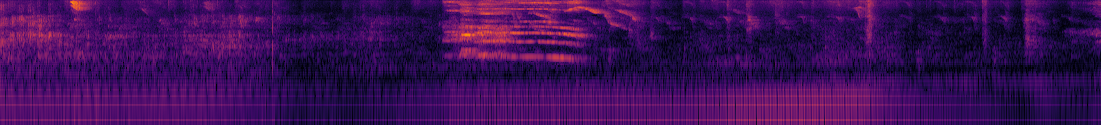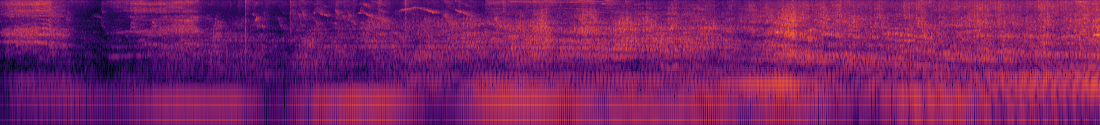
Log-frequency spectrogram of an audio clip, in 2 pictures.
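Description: A rooster crows about six seconds in, a call that arches up and falls away. The piston engine of a small single-engine propeller plane drones overhead, growing louder through the second half.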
